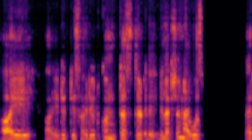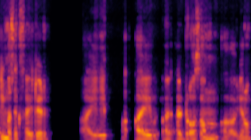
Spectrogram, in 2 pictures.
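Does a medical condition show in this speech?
Yes: stammering; stammer since very young age, at 16 blocked, stammered and spat during school assembly speech; adult, openly discloses stammer, expects to stammer during this conversation, asks listeners for patience; stammers less when more confident, stammers when nervous; here repeated sounds, repeated words.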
